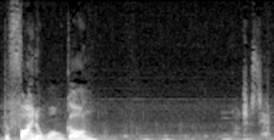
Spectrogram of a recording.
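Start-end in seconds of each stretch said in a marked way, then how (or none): 2.8-3.4 whisper. Acted. Last set nearly sold, teasing.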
